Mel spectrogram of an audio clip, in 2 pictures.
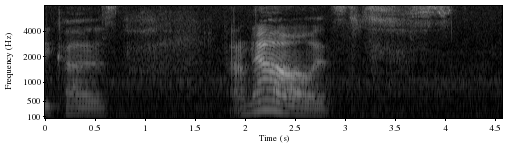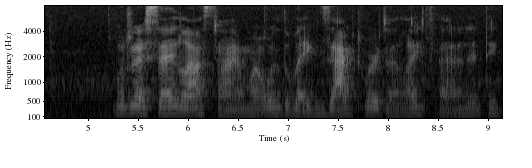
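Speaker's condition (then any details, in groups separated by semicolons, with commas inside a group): No condition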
